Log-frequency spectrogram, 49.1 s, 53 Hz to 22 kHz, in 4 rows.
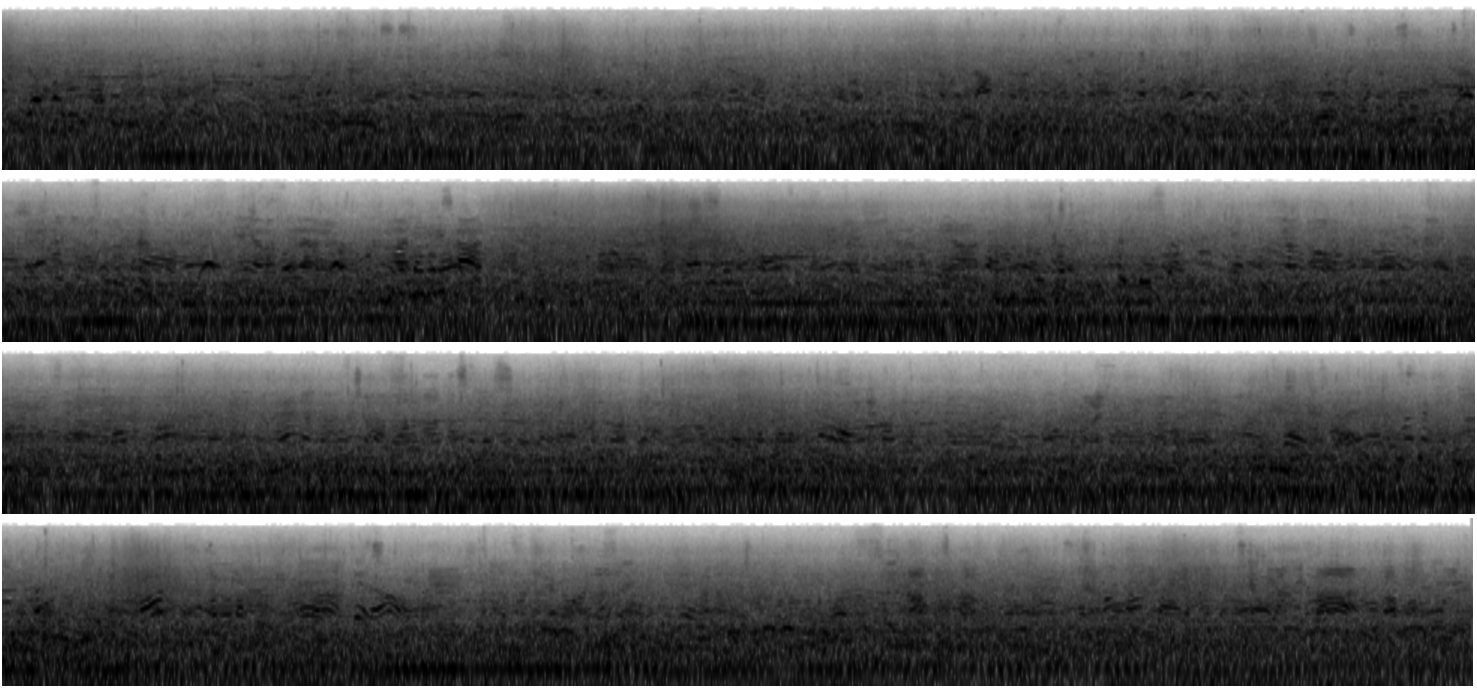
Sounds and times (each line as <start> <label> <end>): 0.0 voices of many people chattering 49.0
